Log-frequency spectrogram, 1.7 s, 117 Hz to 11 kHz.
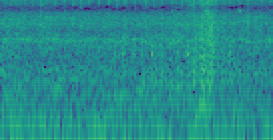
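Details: Toyota Vios 1NZ petrol engine that shakes at idle and needs two or three cranks to start in the morning: steady idle with an uneven, lumpy beat, a cylinder dropping out; failed ignition coil found.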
